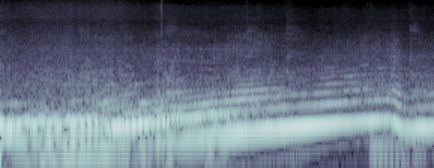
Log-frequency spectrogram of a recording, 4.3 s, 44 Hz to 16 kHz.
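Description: Ferrari LaFerrari's V12 engine pulling away. It holds a steady note for about a second, then rises in pitch for about three seconds as it accelerates, then drops abruptly near the end and holds steady.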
